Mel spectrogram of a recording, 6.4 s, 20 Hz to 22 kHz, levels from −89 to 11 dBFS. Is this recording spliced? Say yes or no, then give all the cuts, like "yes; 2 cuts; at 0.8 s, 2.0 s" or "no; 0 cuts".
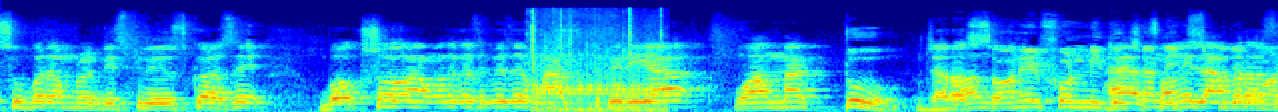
yes; 1 cut; at 3.0 s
